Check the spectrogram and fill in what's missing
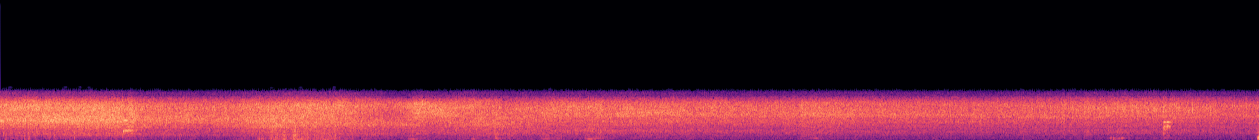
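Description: Two medium-sized chopped tomatoes fry in a pan for a black chickpea and potato dish, giving a loud, steady hiss and sizzle throughout, with a few soft stirring scrapes in between.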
